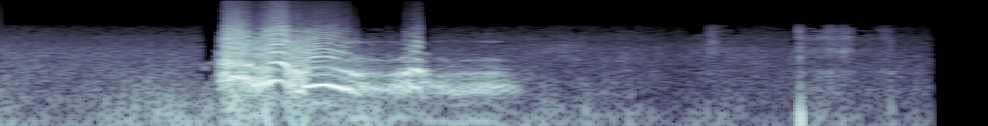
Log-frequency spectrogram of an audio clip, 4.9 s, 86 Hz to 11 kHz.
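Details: Pet dog demanding that its big yellow ball be thrown, dated 02-04-2018: a single loud, quavering yelping bark followed by a short tail-off, then faint room noise and a click.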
